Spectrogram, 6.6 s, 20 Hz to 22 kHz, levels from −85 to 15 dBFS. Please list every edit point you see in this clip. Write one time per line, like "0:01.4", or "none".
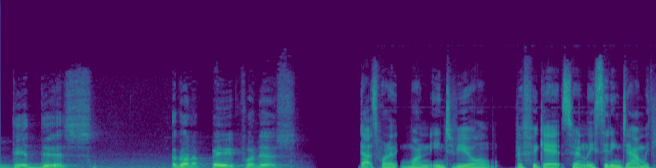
0:01.6
0:03.9
0:05.2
